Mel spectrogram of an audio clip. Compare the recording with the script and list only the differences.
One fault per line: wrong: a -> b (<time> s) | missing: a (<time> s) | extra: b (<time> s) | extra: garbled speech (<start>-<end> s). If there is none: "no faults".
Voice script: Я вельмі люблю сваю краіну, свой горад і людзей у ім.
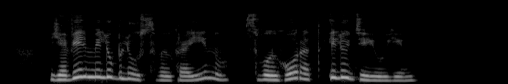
no faults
